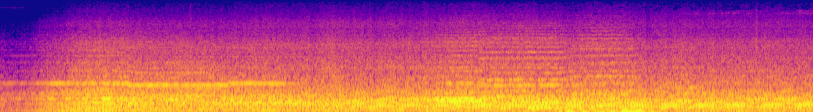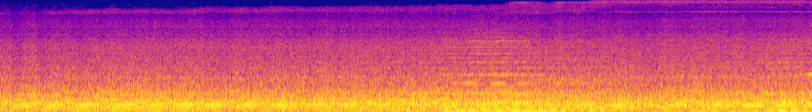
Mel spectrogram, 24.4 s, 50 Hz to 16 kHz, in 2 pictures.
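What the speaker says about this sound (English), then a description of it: "we apply it full power and start the takeoff roll" The N2500T aircraft engine runs at full power through the takeoff roll, a loud, steady, continuous drone with sustained tonal hum and broadband roar that holds level for over twenty seconds, with no talking.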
